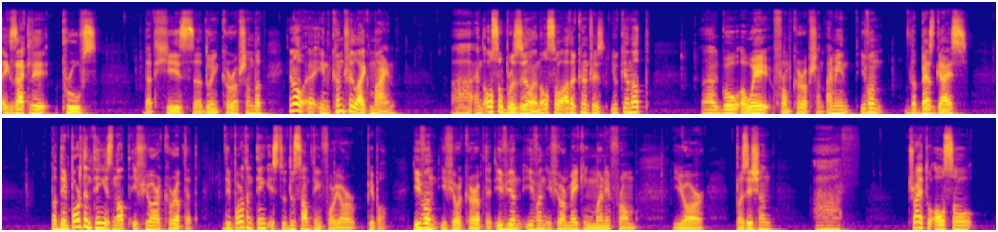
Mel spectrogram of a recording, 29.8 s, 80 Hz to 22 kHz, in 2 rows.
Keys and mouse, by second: 1.9 1, 10.1 alt+q, 11.6 g, 19.7 1.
